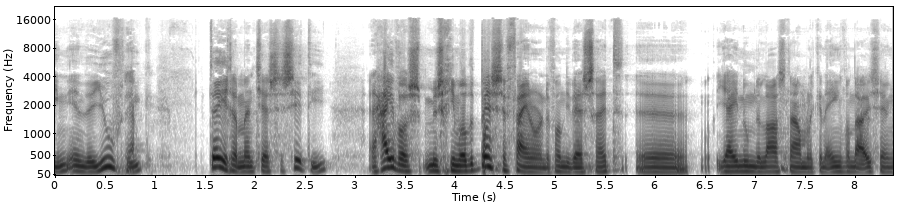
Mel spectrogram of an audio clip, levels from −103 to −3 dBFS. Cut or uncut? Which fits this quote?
uncut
